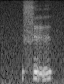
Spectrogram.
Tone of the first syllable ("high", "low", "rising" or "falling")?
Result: low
